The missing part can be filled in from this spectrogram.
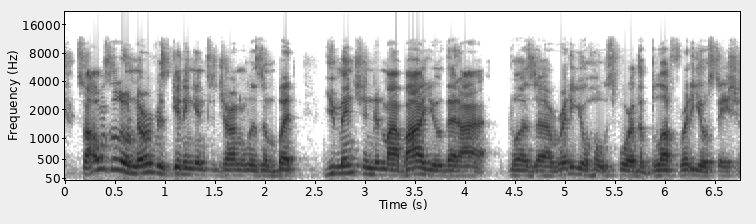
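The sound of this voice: A man with a southern Louisiana accent talks at a fairly quick pace, with a medium pitch and ordinary pitch variation. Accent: southern Louisiana, th sounds become d.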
